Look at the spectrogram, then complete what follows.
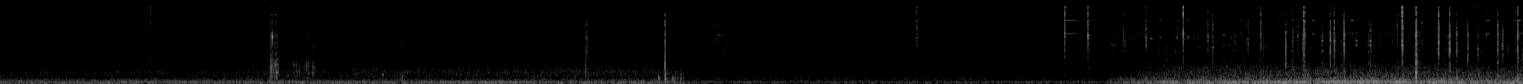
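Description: Sharp metal clicks as fencing pliers work high-tensile fence wire. Then, about eleven seconds in, a dense run of rapid metallic clicking begins as a tightening handle ratchets an in-line wire strainer to tension the electric fence wire. A low wind rumble on the microphone runs under it.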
